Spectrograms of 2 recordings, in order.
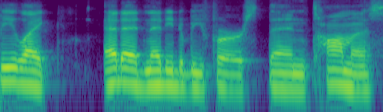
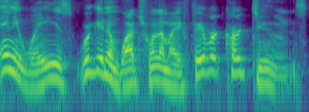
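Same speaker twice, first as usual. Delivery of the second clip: cartoon pirate voice, faster; 4 semitones higher than usual. Asked for an impression, speaker does a Patchy the Pirate voice. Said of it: "Can you do an impression of Patchy and Potty?".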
